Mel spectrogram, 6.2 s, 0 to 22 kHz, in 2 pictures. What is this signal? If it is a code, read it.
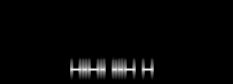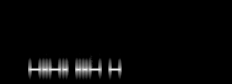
Morse code, heard as a keyed tone, about 29 wpm, 700 Hz. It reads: CUT CUT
